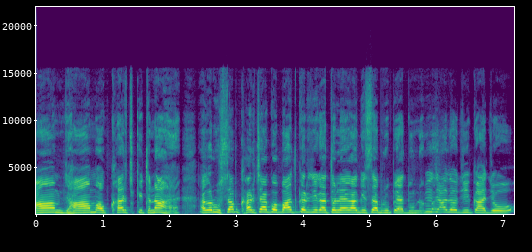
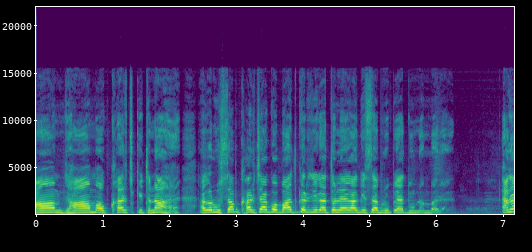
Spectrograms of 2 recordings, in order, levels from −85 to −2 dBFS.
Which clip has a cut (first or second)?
first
